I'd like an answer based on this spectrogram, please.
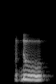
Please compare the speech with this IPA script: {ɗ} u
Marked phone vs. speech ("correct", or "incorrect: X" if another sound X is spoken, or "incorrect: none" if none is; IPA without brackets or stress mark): correct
